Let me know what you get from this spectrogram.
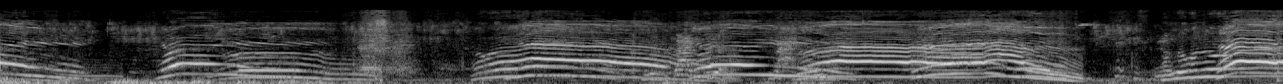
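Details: Territorial standoff between two cats: a series of drawn-out, arching yowls that rise and fall in pitch, overlapping and trading back and forth, with short pauses and a brief rustle between outbursts.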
